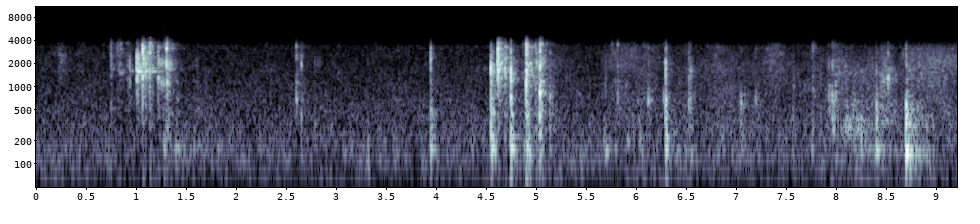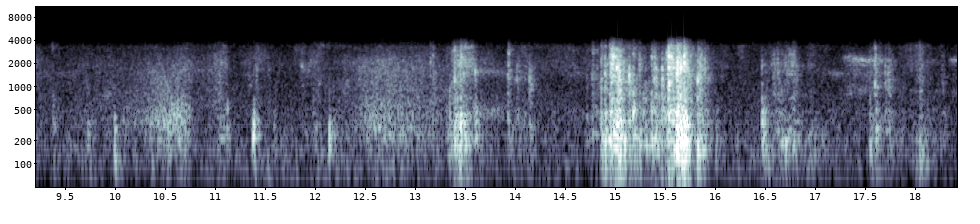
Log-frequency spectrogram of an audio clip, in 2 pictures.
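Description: Hard plastic toys clacking and knocking against a plastic storage drawer in short clusters of quick knocks, the loudest cluster late on, with quieter shuffling and rubbing between.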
